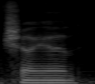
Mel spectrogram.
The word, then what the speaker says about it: Cheyenne: there's a jump not too far how's that pronounced guys cheyen isn't it yeah think pronoun Cheyenne okay yeah this is frear collective space hold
